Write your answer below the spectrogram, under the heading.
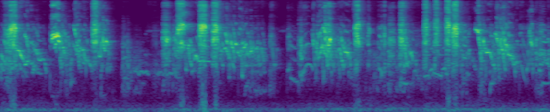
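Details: Budgies chatter in busy clusters of high, scratchy chirps and squawks, each burst lasting about a second with short pauses between, giving an uneven, bubbling rhythm.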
